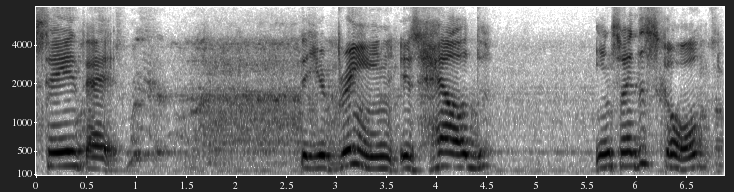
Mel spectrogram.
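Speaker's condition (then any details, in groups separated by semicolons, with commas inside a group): Cerebral palsy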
